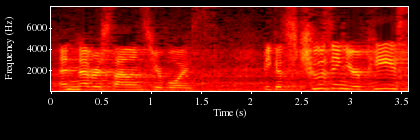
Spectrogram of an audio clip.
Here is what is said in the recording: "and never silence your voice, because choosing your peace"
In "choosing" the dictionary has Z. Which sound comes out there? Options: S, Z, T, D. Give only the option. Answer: Z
